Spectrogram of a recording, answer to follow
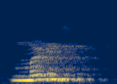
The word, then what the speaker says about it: मणिषु: तीसरी लाइन में स्फुरन मणिषु, तो मणिषु में ई छोटा है और न को हम पहले वाले से जोड़ दें, तेज स्फुरन मणिषु, तेज स्फुरन मणिषु याति महत्त्वम्।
